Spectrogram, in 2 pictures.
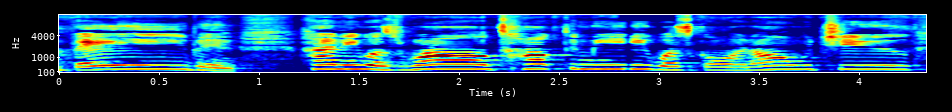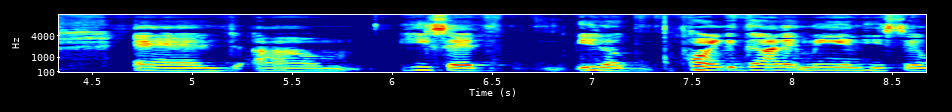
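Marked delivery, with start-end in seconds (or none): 0.0-4.3 higher-pitched coaxing of a husband; retold pleading. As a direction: re-enact pleading with him, voice raised in pitch.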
